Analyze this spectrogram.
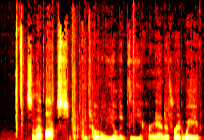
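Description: Trading cards rustle and tap as hands handle them.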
